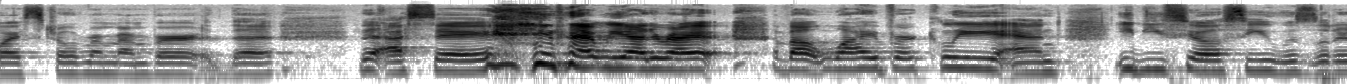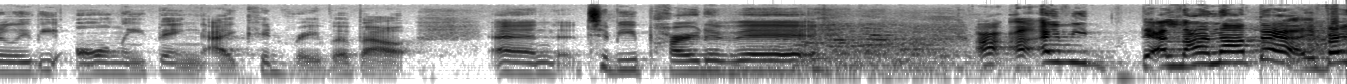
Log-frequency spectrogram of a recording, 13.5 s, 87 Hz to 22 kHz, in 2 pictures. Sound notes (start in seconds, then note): 10.7 audience laughing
